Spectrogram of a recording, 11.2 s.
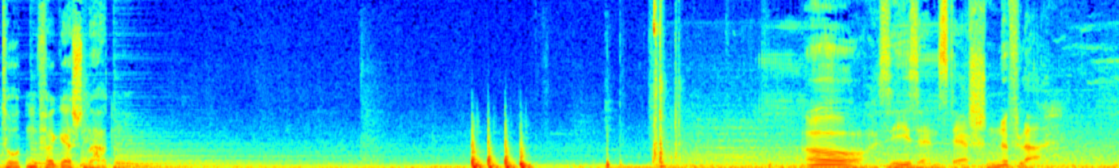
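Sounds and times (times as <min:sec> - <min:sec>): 
speech: 0:00.0 - 0:01.4, 0:08.9 - 0:10.7
knocking on a door: 0:04.7 - 0:05.4
door opened with a dull thud and latch click: 0:06.5 - 0:06.9.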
